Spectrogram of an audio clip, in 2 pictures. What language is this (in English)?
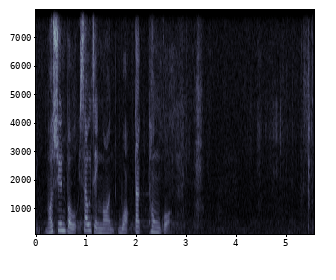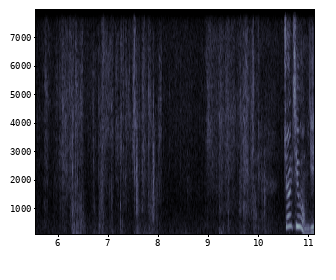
Cantonese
